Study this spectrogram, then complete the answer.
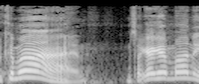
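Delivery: high, loud whiny mock plea; pleading buyer. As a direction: whine like a customer who won't take no. Buyer pleads in acted quarrel.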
